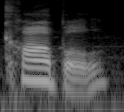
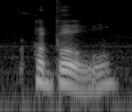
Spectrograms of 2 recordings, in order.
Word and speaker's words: Kabul: It was so call yourself an expert, but I think you'll find it's pronounced carbal, not habul.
